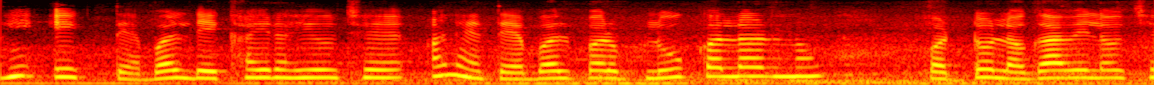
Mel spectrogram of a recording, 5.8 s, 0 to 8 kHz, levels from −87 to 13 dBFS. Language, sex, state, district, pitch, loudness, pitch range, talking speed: Gujarati, female, Gujarat, Valsad, 275 Hz, -16 LUFS, 255-295 Hz, 145 wpm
